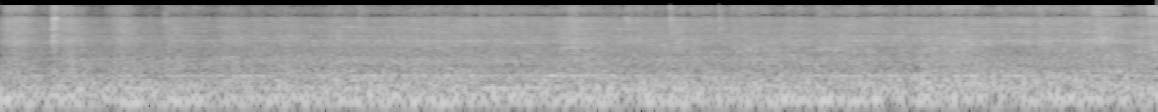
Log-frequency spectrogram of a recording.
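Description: Freight train of enclosed autorack cars rolling steadily past, a continuous low rumble of wheels on rail.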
